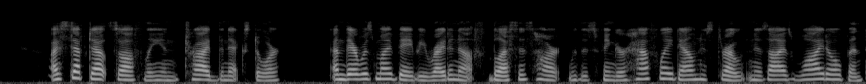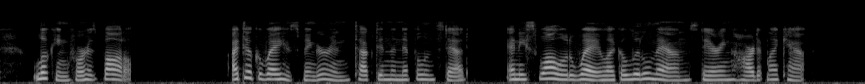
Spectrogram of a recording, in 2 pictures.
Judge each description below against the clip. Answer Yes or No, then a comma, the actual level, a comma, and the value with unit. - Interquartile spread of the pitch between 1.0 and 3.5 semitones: Yes, average, 2.8 semitones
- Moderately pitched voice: No, high, 215 Hz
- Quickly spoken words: Yes, fast, 210 wpm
